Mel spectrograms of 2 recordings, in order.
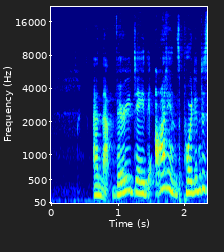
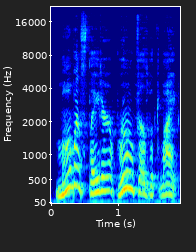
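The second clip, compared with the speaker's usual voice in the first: plain reading voice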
